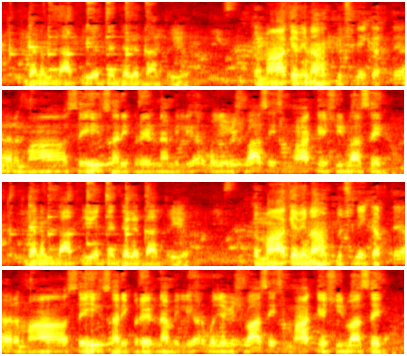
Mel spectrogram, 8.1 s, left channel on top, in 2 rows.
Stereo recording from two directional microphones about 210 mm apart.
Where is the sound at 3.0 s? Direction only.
25° right (ahead or behind).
